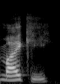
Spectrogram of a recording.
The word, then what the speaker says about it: Mikey: have not seen it Mickey Madson for Anora it's pronounced Mikey and uh yeah no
